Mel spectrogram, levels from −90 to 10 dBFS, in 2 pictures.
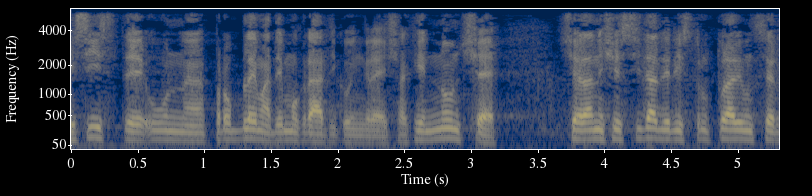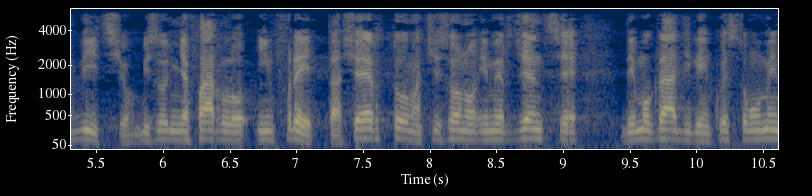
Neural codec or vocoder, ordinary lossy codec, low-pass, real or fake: none; Opus, 64 kbps; 5.4 kHz; real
